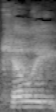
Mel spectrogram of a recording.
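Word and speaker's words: Khlee: is known as uh Kelly does things but it's spelled a little bit weird it's k h l e e does things and that's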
